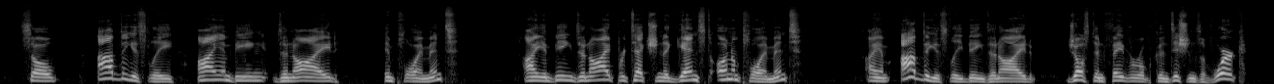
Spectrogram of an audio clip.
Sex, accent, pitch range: male, American, 145-215 Hz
